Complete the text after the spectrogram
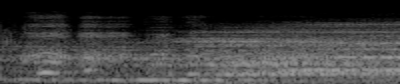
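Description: A young girl gasps softly.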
